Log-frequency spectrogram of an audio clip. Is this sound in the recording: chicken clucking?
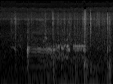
yes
